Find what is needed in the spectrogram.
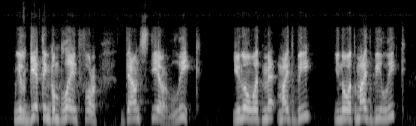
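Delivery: put-on Eastern European accent with broken English. Quoting a Bosnian man who came in, in an Eastern European accent. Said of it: "They do like that Eastern European accent".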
